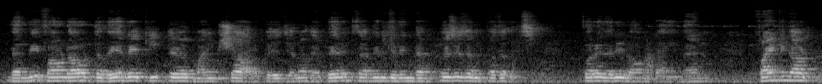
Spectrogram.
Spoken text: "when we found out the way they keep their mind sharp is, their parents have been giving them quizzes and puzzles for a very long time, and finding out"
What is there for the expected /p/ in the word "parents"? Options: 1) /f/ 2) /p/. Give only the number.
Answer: 2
